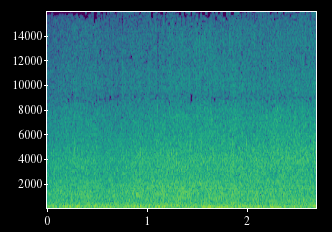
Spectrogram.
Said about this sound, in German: Das Fährenfahren, das ist halt schon etwas Spezielles, oder? Und wir sehen jetzt heute Morgen hier, jetzt haben wir ganz einen leichten Nebel. Wir haben eine schöne Strömung auf die ganze Breite.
